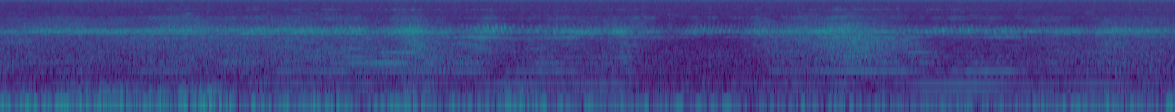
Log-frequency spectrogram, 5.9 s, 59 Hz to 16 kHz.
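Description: A Synergy 696 RC helicopter flies at 1400 RPM, giving a steady, loud rotor whine with a constant engine drone that swells slightly as it passes, with no talk.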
